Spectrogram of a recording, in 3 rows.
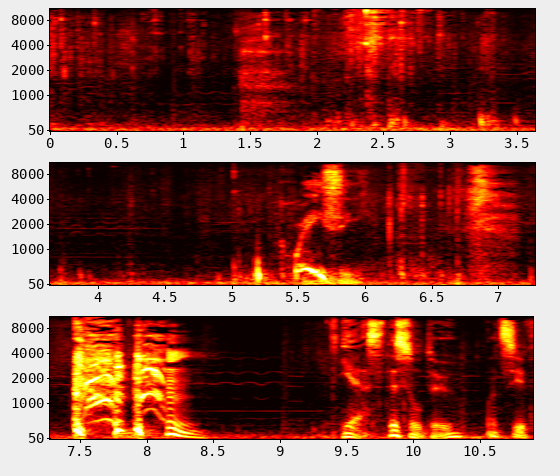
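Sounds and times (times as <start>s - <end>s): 
ring of keys jangling: 0.0s - 3.8s
speech: 5.6s - 6.0s, 8.2s - 8.5s, 9.5s - 10.8s.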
